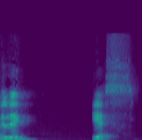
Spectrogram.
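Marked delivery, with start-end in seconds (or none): 1.2-1.7 low, very soft, toneless yes; unexpressive yes. Retold or imitated. Vietnamese people answering whether they are enjoying, unexpressive. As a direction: imitate a barely audible, unenthusiastic answer. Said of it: "not able to comprehend that you're enjoying".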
